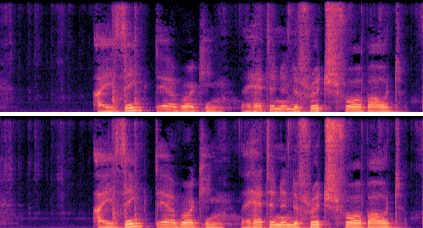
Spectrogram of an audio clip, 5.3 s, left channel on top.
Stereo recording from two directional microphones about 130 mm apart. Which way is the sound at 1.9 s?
40° right (ahead or behind).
